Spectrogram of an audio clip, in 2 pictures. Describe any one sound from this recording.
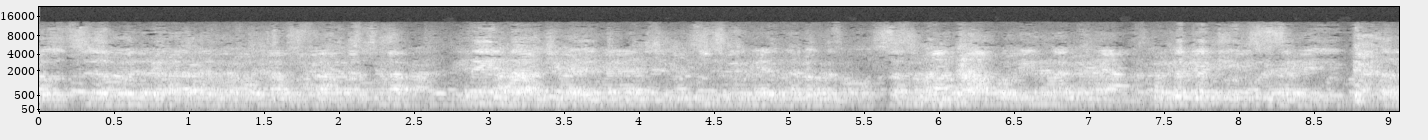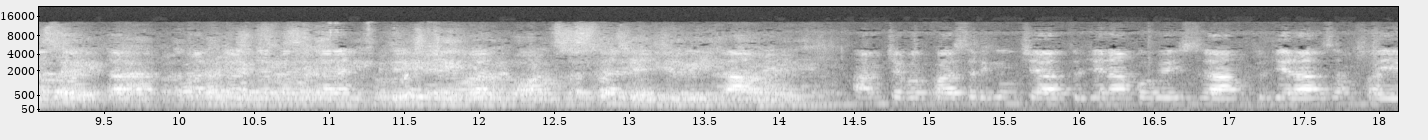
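A group of women and men sing a slow hymn together.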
